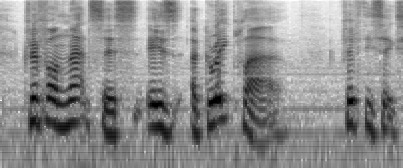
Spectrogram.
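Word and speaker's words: Natsis: Trifon I'm going to say it how I pronounce my name. Trifon Natis is a Greek player.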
